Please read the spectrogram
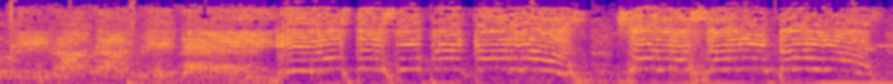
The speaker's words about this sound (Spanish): Ayuso ha sido recibida así, a gritos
